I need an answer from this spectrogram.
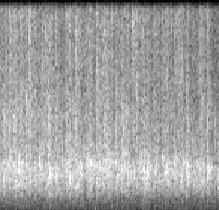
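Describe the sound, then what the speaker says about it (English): Steady, dense applause from an audience after a question session, loud and continuous throughout with no pauses. "Round of applause."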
